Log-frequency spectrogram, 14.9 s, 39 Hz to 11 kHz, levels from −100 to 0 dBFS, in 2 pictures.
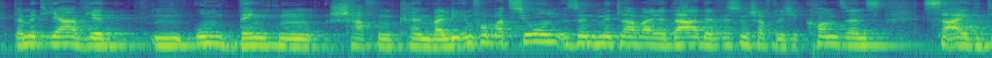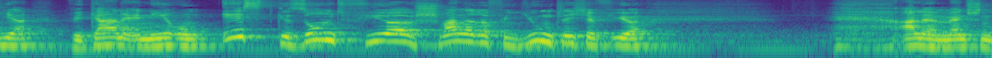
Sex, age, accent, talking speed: male, 20-39, German, 115 wpm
